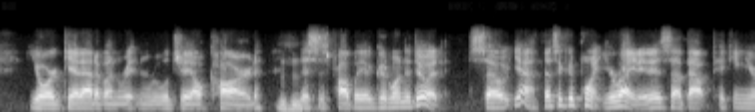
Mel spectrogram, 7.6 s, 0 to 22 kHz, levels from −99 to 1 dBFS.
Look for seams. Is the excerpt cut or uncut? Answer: uncut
